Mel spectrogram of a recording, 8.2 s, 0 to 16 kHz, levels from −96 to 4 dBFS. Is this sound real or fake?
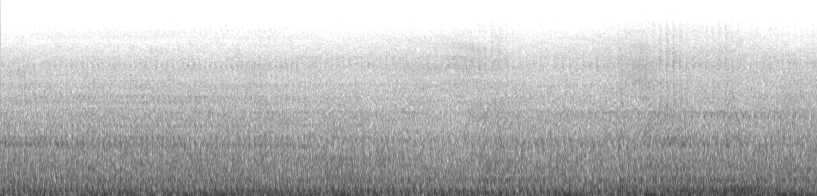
fake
